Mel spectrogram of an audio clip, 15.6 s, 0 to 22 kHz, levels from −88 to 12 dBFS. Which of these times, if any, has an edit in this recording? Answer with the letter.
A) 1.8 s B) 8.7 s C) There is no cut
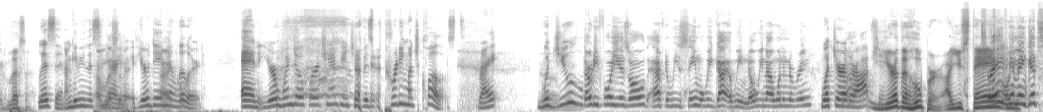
B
